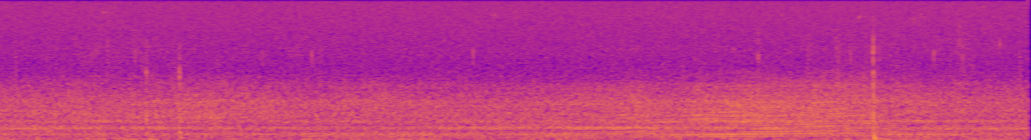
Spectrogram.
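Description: Steady low drone of a distant engine, swelling a little and sliding in pitch near the end as it passes, with one sharp click about nine seconds in.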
